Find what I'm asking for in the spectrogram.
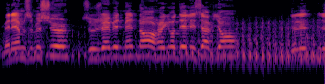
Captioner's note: speaks French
